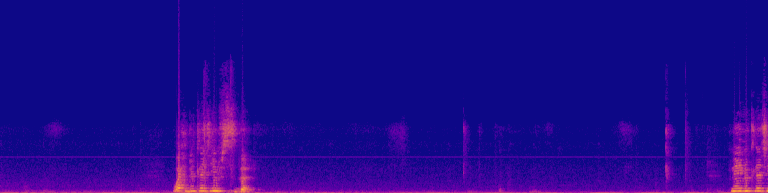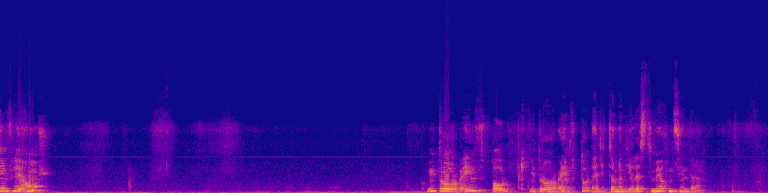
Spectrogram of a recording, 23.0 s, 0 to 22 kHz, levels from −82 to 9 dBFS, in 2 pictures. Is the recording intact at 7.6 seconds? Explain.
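Yes, the audio is intact at 7.6 seconds, with no dropout, click, distortion or other fault at that moment.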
